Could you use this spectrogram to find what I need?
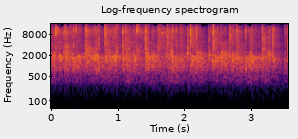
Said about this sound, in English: This is what defines her. Give her a hand of applause.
